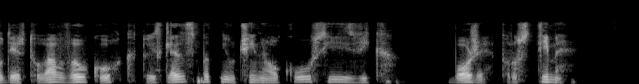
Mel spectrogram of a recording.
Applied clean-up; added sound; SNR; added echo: neural mask model DeepFilterNet 3.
